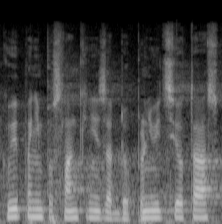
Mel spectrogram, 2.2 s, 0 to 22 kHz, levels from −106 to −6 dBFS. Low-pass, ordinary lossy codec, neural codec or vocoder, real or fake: 14.4 kHz; AAC, 64 kbps; none; real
